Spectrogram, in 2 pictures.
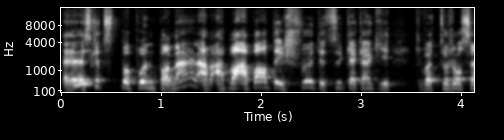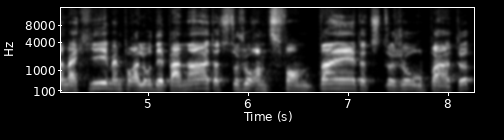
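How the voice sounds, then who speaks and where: In a very clean recording with a silent background, a man with a high voice speaks at a fairly quick pace in an animated tone, with ordinary pitch variation and big swings in loudness. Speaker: podcast host. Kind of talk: casual chat, interview. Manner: animated, joking.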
